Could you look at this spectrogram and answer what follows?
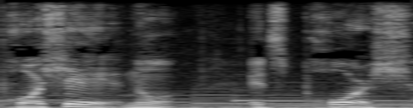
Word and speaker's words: Porsche: อ ก เ สี ย ง ว่ า Porsche ไ อ้ ช ะ เ นี่ ย อ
